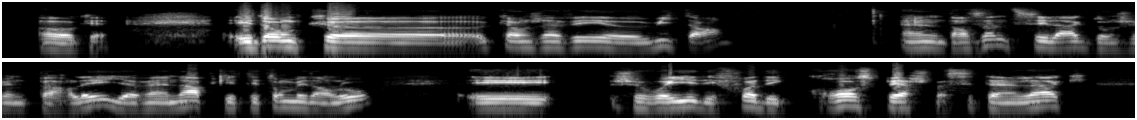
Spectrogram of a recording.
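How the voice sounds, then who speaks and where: Delivered at a fairly slow pace with fairly even intonation, the speech has a dry, close sound with no echo and a quiet background. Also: man, long, frequent pauses. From France, Gironde (Bègles, near Bordeaux). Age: 50s. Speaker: fishing lure designer and angling guide. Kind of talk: interview.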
